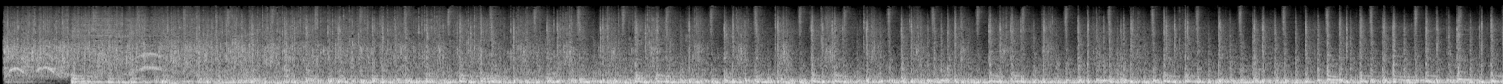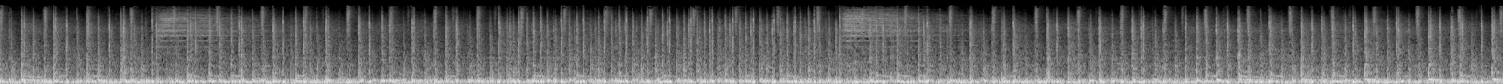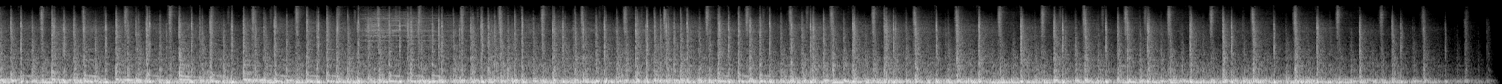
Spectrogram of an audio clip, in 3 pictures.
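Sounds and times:
jazz hop rhythm: 0.6s - 44.0s.

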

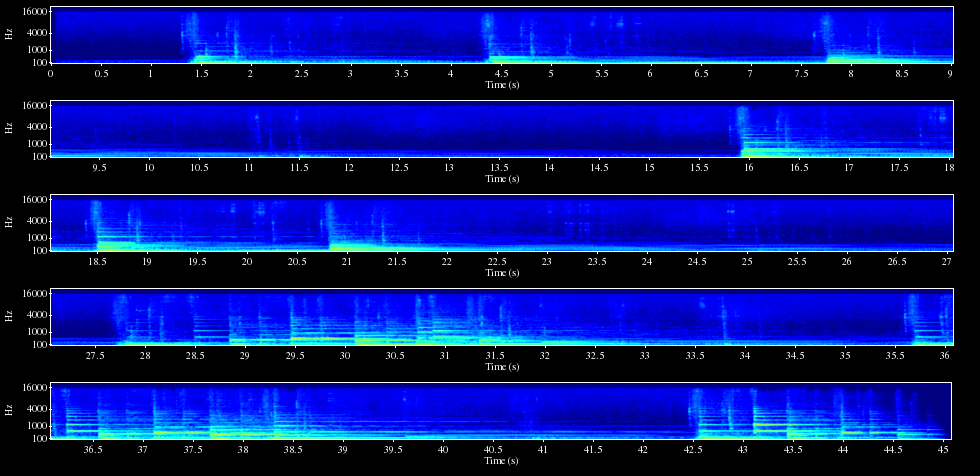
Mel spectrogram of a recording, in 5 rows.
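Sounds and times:
grand piano: 0.1s - 45.0s.

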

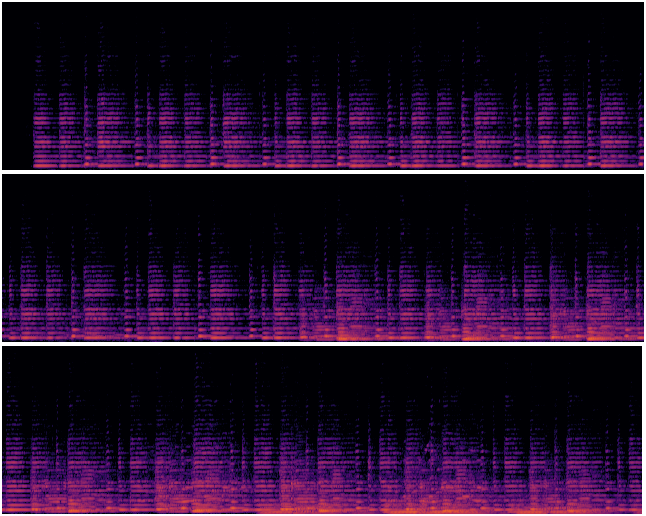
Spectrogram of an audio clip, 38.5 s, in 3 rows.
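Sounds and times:
string quartet: 0.6s - 38.4s.

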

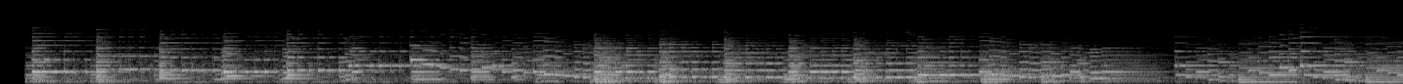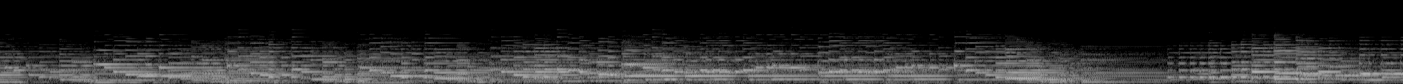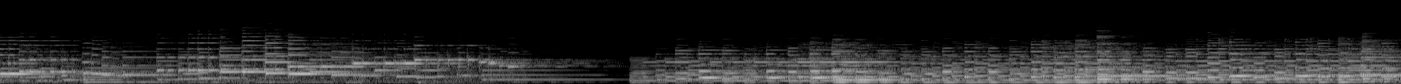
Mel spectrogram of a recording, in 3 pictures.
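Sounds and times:
keyboard sonata in D minor: 0.2s - 42.0s.

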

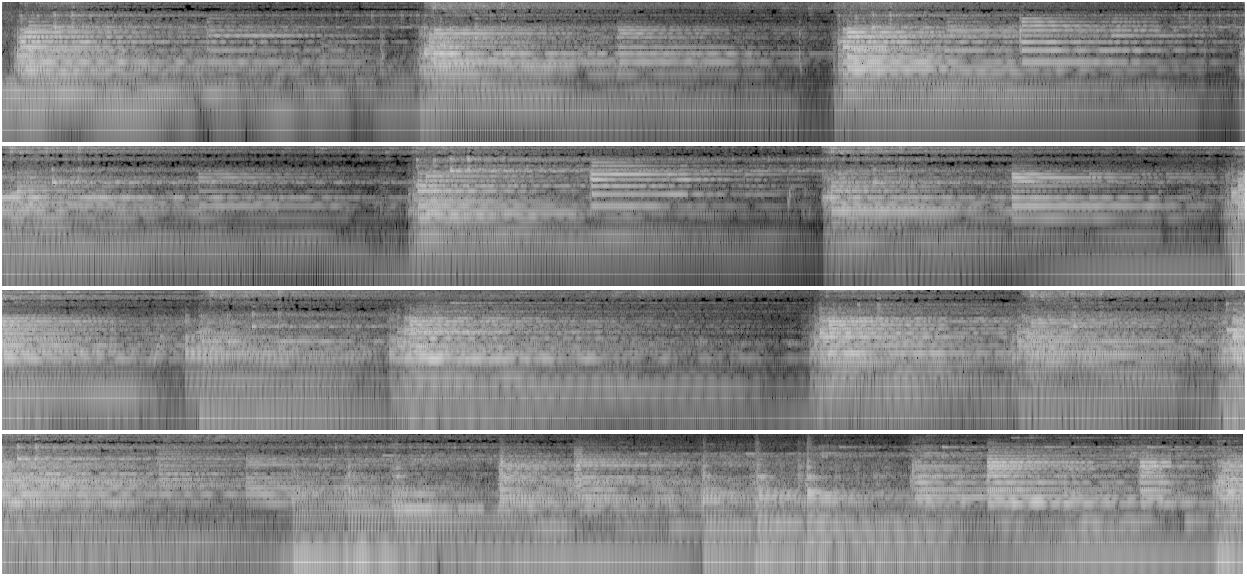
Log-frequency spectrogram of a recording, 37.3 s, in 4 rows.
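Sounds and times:
party guitar music: 0.1s - 37.2s.

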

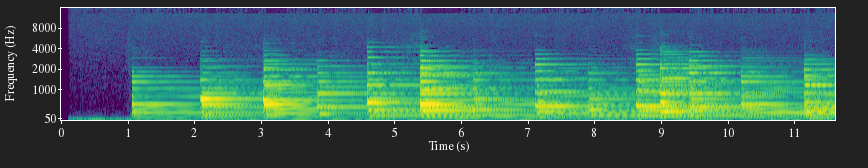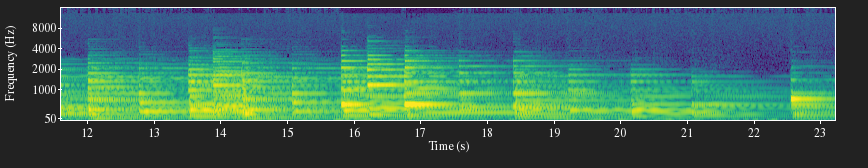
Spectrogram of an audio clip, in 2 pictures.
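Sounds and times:
piano piece: 0.2s - 23.2s.

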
